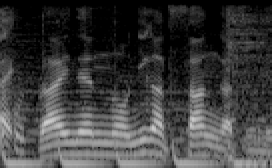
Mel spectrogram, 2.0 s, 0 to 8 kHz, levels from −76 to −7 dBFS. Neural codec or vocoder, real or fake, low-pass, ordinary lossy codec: none; real; 7.2 kHz; none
